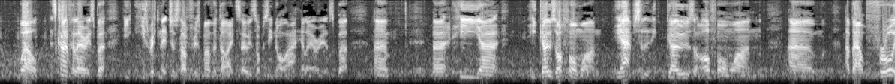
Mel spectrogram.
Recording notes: A grab bag of an episode with plenty of call-ins. Apologies for the car noise.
